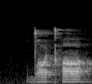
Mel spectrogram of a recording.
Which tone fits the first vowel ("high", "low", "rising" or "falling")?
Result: low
